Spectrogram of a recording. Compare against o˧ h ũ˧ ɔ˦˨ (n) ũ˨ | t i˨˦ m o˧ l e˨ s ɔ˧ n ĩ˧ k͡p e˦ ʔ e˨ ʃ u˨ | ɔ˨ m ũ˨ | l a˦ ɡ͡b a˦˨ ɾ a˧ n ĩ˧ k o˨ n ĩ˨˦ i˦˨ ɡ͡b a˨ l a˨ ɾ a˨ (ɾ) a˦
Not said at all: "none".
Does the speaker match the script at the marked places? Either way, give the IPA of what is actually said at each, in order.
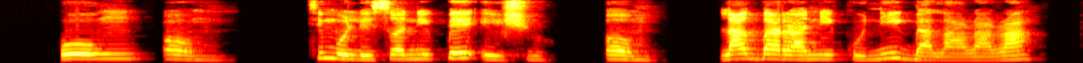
m, ɾ

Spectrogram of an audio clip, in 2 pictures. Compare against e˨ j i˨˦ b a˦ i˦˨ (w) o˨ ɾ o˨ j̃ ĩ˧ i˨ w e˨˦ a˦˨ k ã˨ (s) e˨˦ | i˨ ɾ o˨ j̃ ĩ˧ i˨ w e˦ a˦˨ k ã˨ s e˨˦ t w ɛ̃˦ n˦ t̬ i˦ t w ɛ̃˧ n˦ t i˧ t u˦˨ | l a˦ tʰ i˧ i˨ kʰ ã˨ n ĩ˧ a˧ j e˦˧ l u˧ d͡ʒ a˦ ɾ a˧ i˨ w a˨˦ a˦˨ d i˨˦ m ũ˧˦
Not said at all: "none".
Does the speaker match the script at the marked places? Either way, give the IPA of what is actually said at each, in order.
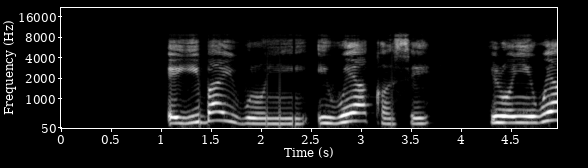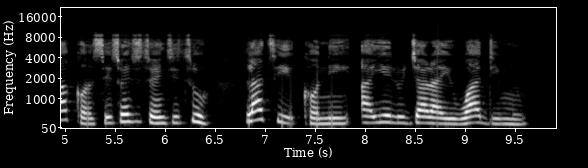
w, s

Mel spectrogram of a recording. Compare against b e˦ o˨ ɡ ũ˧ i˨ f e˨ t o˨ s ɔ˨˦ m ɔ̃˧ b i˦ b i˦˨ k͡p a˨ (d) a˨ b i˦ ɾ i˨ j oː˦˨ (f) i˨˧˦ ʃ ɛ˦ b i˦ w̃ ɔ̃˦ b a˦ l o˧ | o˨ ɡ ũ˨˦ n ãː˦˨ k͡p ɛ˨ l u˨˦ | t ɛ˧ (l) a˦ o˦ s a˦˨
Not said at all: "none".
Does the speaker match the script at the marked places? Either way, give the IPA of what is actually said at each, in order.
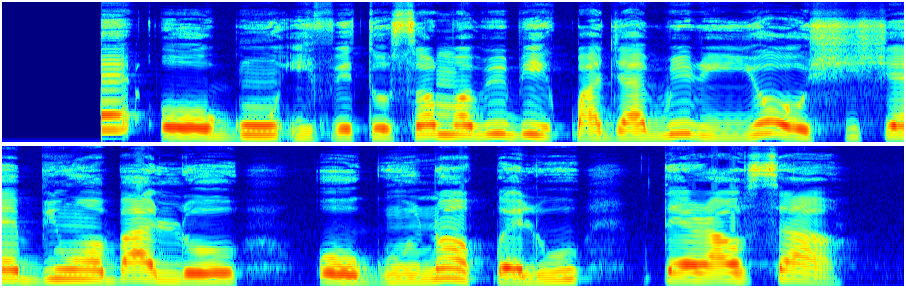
d͡ʒ, ʃ, ɾ

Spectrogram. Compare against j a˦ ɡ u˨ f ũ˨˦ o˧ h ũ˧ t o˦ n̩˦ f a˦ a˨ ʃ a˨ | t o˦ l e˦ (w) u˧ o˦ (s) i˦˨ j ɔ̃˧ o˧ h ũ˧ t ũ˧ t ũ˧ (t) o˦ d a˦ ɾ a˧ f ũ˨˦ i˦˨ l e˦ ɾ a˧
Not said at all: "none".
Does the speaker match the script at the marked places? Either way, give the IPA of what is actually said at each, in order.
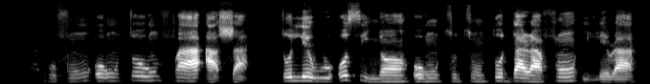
w, s, t

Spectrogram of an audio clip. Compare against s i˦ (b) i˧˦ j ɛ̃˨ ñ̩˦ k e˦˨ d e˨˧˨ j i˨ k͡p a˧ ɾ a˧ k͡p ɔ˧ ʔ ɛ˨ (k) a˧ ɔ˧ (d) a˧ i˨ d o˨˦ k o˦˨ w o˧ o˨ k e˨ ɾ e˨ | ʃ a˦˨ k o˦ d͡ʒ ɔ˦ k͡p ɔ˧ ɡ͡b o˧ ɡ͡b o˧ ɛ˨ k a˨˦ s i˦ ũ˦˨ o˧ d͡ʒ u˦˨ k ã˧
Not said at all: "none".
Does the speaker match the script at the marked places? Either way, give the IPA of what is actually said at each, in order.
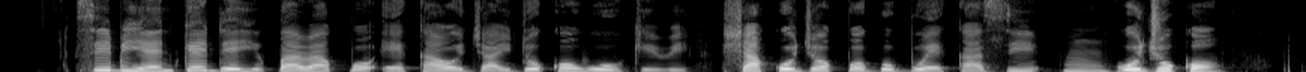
b, k, d͡ʒ

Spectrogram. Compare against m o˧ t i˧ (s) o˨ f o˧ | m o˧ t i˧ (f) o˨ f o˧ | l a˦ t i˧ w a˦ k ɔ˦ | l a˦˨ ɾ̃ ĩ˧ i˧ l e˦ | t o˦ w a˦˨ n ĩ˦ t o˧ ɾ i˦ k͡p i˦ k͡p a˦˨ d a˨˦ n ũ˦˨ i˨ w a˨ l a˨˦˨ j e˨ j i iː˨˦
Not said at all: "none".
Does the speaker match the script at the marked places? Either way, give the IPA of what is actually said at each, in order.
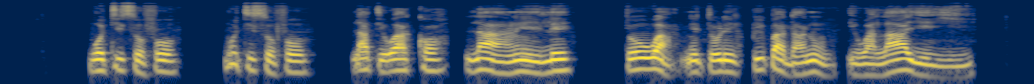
s, s

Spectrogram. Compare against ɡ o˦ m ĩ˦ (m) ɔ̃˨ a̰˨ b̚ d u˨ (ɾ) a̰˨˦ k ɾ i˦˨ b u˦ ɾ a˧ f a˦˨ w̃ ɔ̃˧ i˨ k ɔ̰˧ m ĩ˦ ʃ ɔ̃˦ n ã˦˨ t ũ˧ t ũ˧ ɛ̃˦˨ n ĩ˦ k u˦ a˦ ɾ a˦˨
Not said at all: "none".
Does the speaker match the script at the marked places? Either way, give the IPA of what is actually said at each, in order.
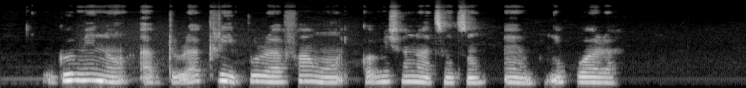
n, ɾ

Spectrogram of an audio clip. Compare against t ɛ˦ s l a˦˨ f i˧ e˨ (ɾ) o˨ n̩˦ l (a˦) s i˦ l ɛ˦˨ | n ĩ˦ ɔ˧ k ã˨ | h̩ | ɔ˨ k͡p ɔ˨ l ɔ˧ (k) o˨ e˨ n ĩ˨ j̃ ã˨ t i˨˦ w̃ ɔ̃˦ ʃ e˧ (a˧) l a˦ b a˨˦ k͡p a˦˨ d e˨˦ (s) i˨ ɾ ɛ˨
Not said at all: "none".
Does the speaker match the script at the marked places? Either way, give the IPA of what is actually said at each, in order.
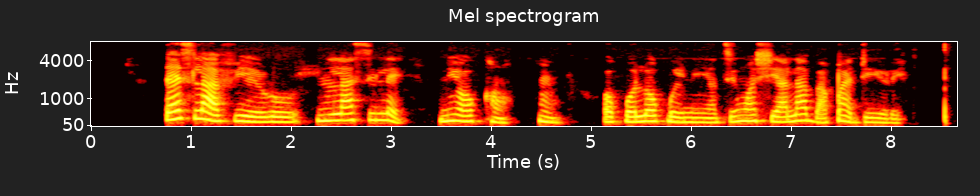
ɾ, a˦, k͡p, a˧, none

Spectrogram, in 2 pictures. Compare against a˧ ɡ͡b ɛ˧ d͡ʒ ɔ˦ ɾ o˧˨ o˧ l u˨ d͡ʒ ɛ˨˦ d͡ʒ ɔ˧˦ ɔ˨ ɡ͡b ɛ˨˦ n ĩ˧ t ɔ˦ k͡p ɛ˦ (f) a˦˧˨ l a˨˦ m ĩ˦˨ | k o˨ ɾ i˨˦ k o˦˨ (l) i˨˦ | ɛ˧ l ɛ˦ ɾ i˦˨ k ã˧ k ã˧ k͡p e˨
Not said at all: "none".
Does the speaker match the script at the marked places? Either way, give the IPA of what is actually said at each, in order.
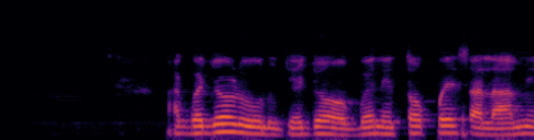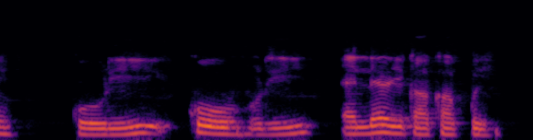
s, ɾ

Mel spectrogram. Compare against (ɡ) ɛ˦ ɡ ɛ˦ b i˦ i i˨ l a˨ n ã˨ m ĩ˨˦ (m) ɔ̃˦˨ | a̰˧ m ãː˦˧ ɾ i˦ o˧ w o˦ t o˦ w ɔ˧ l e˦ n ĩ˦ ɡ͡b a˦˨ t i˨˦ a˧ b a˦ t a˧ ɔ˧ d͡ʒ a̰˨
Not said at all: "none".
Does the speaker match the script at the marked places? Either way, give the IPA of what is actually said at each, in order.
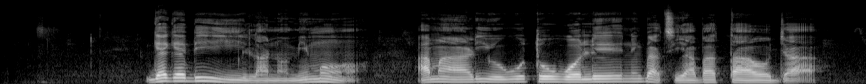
ɡ, m

